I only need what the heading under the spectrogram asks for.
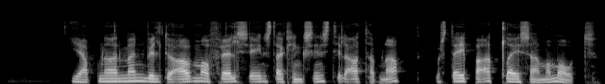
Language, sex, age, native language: Icelandic, male, 40-49, Icelandic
